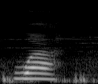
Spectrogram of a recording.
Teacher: Makhraj huruf waw terletak pada dengan menggabungkan dua bibir ke depan dengan mengangkat lidah bagian paling dalam.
